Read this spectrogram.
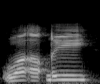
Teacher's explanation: قاف کو پر پڑھنا ہے ، یا مدہ کو ایک الف کے برابر کھینچ کر پڑھیں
